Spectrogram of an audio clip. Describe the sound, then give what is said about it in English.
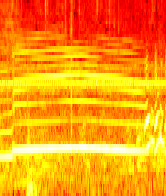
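A person whistles one long, steady, fairly high note, holding it evenly for over a second before it breaks into a brief wavering flutter at the end. No one speaks. “That's …. She's whistling.”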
